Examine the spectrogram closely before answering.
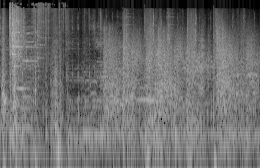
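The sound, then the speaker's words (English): Soldiers open fire inside a barracks room: a loud, dense volley of sharp shots and heavy thuds, with crashing noise continuing throughout. “Dodging the bullets at the last second, Zorro dove into the shadows”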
